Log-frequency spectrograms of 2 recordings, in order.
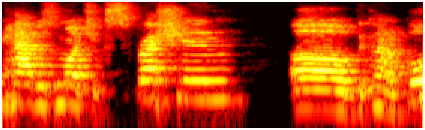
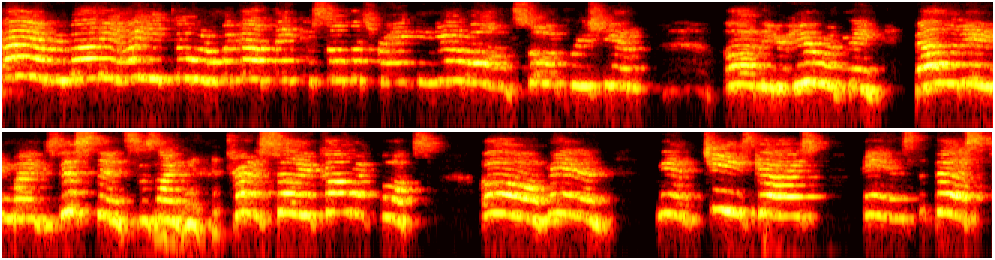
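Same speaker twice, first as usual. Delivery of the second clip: insincere, very high-pitched, chipper, fake friendly voice; 11 semitones higher than usual. Speaker acts out greeting people while selling comic books, mock high-pitched friendly voice. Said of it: "my voice like kind of gets all high".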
